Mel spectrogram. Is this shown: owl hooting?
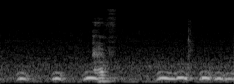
yes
